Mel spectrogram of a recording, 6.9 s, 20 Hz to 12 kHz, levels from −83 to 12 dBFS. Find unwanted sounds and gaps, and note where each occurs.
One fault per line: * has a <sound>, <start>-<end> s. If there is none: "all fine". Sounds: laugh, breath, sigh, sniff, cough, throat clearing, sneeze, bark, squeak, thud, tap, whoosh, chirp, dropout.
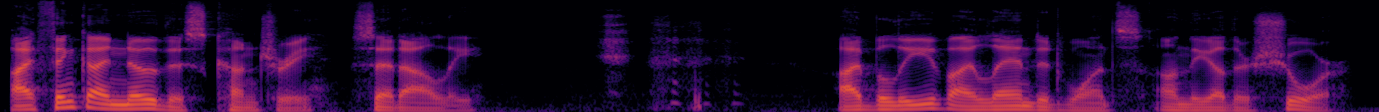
* has a laugh, 3.0-3.7 s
